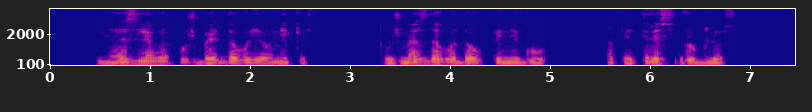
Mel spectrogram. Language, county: Lithuanian, Telšiai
